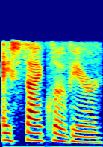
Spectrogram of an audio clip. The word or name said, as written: acyclovir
